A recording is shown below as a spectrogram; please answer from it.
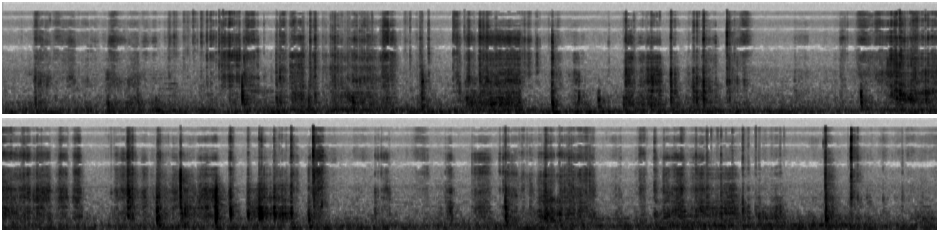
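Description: Scissors snipping through sketchbook paper: a faint, irregular run of short cuts, with the paper rustling as it is turned between snips.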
